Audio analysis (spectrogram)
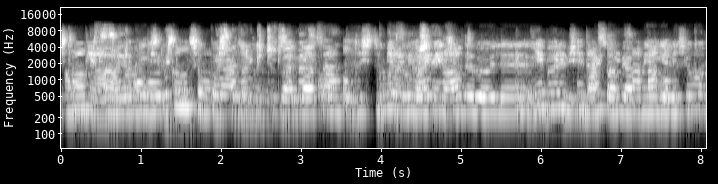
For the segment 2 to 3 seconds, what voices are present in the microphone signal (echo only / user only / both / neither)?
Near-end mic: both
